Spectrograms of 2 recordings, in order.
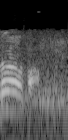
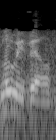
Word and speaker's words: Louisville: Doves, when you're coming back through Kentucky, stop in Louisville. That's how you say it if you're from there, Louisville. But it's Louisville, yeah.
